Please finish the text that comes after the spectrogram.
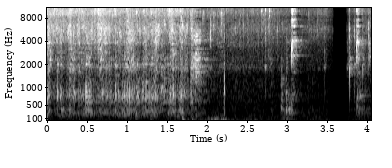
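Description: Mustard seeds, chana dal and cumin crackle and sizzle in hot oil in a pan, a steady close frying hiss with a few sharp pops and a clink of a utensil, ending in a brief silence.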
